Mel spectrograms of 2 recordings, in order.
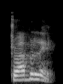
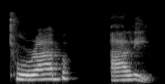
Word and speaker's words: Turab Ali: He said, Trabole. But what it was Turab Ali.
